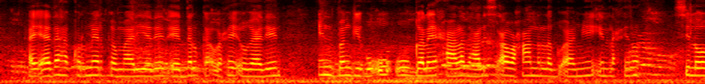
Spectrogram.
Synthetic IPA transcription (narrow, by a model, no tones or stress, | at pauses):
hɛjɐðɐɦɐkʰɔrmɛːrkʰɐmaːlɪjɐðɛːd̪ɛːd̪ɐlkʰɐwɑ̰ħɑjɔɣaːðɛːn | ɪnbɐŋɡɪɣʊʔʊʔuːɡɐlɛjħɑːlɐd̪hɐlɪsɐ̰wɑħɑːnɐlɐɡʊʔaːmɪjɛjʔɪ̰nlɐħɪɾɔ | sɪlɔː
